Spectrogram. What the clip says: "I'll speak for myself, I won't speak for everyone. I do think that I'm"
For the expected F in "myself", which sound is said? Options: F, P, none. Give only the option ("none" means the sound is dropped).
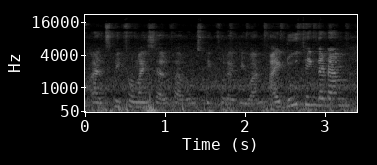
F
